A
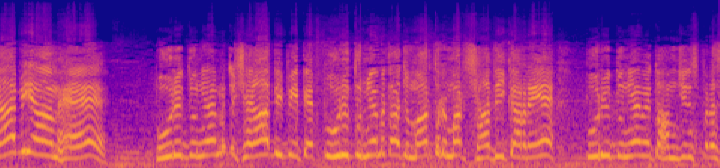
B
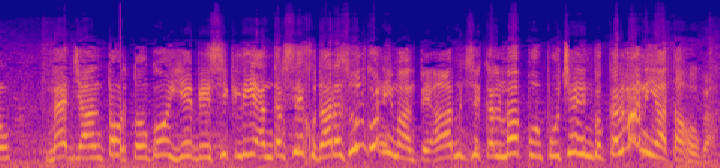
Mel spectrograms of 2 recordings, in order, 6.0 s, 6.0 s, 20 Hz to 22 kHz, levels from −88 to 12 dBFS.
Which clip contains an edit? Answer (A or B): B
